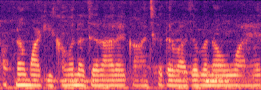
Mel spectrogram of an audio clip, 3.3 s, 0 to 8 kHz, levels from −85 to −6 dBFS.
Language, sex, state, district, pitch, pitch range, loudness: Hindi, male, Chhattisgarh, Raipur, 170 Hz, 165-170 Hz, -16 LUFS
